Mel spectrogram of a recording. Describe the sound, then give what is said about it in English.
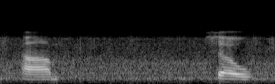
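A tractor-trailer's engine brake blats out in two short, throaty bursts a couple of seconds apart, rising over a steady background rumble of road noise. “You hear a tractor trailer here. with his jig break on.”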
